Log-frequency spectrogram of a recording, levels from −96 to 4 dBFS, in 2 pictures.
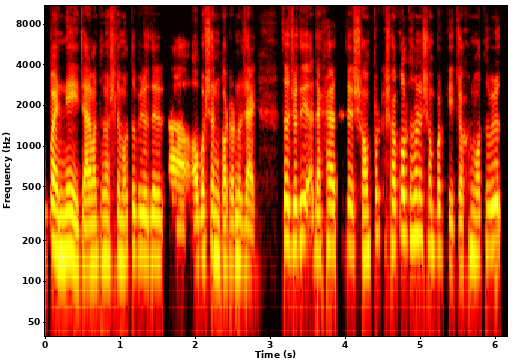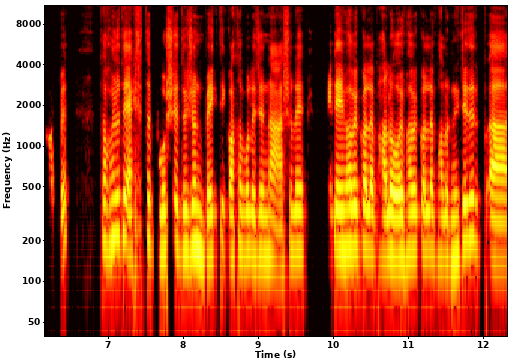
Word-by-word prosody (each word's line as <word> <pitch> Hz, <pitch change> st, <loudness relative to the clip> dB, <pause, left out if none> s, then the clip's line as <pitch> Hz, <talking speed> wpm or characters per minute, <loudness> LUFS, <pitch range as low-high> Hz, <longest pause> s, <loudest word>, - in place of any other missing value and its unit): উপায় 185 Hz, -5 st, +5 dB
নেই। 160 Hz, -3 st, +4 dB
যার 130 Hz, +1 st, +4 dB
মাধ্যমে 145 Hz, +2 st, -3 dB
আসলে 155 Hz, -, -5 dB
মতবিরোধের 155 Hz, -1 st, -2 dB, 0.2 s
আ -, -, +3 dB, 0.3 s
অবসান 160 Hz, +2 st, 0 dB
ঘটানো 140 Hz, +1 st, 0 dB
যায়। 120 Hz, -2 st, 0 dB, 0.3 s
তো -, -, -4 dB
যদি 185 Hz, +2 st, +1 dB
আ -, -, -4 dB
দেখা 160 Hz, +3 st, -3 dB
যাচ্ছে 175 Hz, -, -2 dB
যে -, -, +1 dB
সম্পর্ক 165 Hz, +8 st, -2 dB
সকল 180 Hz, +5 st, +2 dB
ধরনের 210 Hz, -1 st, -2 dB
সম্পর্কই 175 Hz, -6 st, -6 dB
যখন 140 Hz, +4 st, -5 dB
মতবিরোধ 175 Hz, +4 st, 0 dB
হবে। -, -, -5 dB, 0.5 s
তখন 190 Hz, +1 st, -1 dB
যদি 215 Hz, 0 st, 0 dB
একসাথে 200 Hz, +5 st, -7 dB
বসে 165 Hz, +4 st, 0 dB
২ 165 Hz, -, +2 dB
জন 180 Hz, -, +5 dB
ব্যক্তি 155 Hz, +4 st, 0 dB
কথা 160 Hz, +2 st, +1 dB
বলে 160 Hz, -1 st, +1 dB
যে -, -, +2 dB
না 145 Hz, -, +2 dB
আসলে 165 Hz, +2 st, -1 dB, 0.4 s
এটা 170 Hz, -, +4 dB
এভাবে 175 Hz, +1 st, +4 dB
করলে 170 Hz, -2 st, +5 dB
ভালো, 155 Hz, +1 st, +4 dB
ওইভাবে 160 Hz, +2 st, +2 dB
করলে 165 Hz, -1 st, +2 dB
ভালো। 150 Hz, 0 st, -2 dB
নিজেদের 185 Hz, +6 st, +1 dB, 0.3 s
আ -, -, +8 dB
165 Hz, 215 wpm, -23 LUFS, 150-180 Hz, 0.5 s, আ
